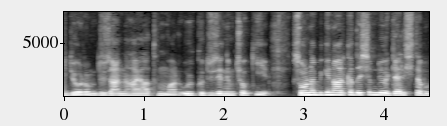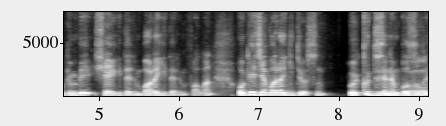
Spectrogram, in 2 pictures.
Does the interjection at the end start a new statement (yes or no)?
no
